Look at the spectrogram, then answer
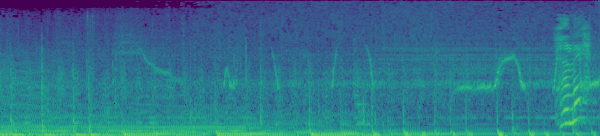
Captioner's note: radio squeals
